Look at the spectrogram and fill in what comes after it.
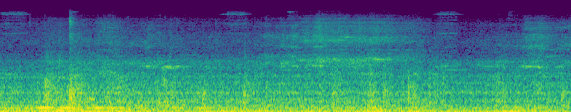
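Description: Keifuku Electric Railroad (Randen) railcar running steadily on its approach into Arashiyama terminus, with a faint high wheel squeal about halfway through.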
